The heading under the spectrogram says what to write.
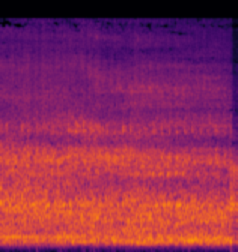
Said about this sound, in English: I'm just going to let this truck go past.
